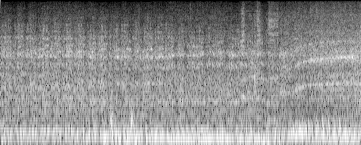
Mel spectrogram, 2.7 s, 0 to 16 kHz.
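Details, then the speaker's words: 1982 Honda Goldwing GL1100, barn-find engine moved onto a parts-bike frame, first run after fuel work: low, uneven burbling idle with a ragged, lumpy beat, as if missing on a cylinder or two; not running well, cause unknown. "It's not running amazing right now, but it's running."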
